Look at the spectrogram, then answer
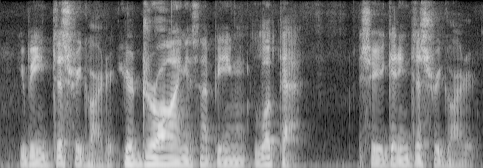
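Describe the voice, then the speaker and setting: A man speaks at a very deep, low pitch with vocal fry. His pace is fairly quick and his pitch variation ordinary. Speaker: artist and video creator. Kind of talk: drawing tutorial with commentary. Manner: halting, many repetitions.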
